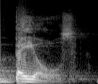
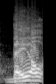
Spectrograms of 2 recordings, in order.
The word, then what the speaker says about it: Baal: The primary God that the Israelites were tempted to worship were a class of Canaanite gods called the Baals, B-A-apostrophe A-L, Baal, or sometimes pronounced Baal.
